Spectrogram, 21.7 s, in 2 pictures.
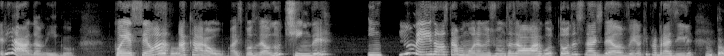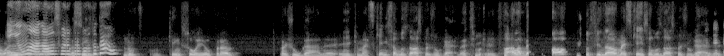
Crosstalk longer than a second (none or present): present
